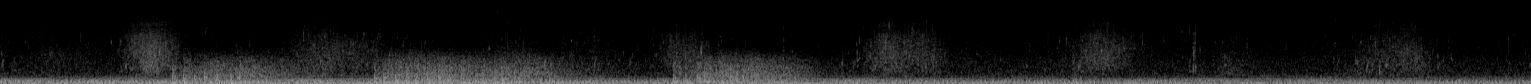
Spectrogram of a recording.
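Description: Waves wash and swell on open water.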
